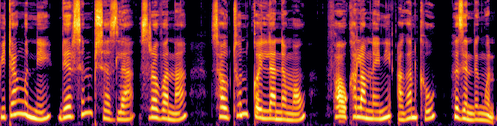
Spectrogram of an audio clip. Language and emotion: Bodo, neutral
